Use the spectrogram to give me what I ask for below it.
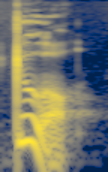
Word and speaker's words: dual: the first word is dual we see uel making the same sound as before like pool and cool and it ends with a dark l because the L is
